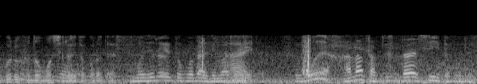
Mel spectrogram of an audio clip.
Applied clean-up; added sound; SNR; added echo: none; Car passing by / Engine / Truck + Bowed string instrument; 15 dB; none.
